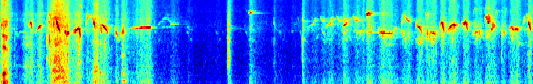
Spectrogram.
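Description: Small birds chirping in short, quick calls, falling silent for about two seconds midway before chirping again.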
